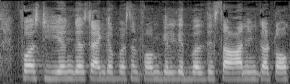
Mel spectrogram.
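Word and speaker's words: Gilgit-Baltistan: बहुत से लोगों को यहाँ पर इवन सही से प्रोनाउंसिएशन भी नहीं आती, गिलगित बलोचिस्तान बोल देते हैं, गिलगित बल्तिस्तान, इस तरह से भी जो है ना वो बोले जाते हैं यहाँ पर।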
